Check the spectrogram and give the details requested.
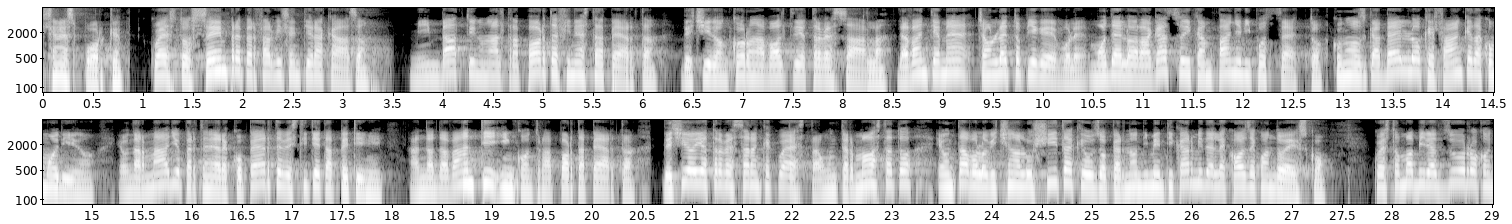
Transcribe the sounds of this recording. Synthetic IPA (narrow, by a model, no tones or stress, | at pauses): sanesporkkwest̪osɛmpɾeperfarvisent̪iːɾeakːaːza | miːmbat̪ːoinunalt̪ɾapɔrt̪afinɛst̪ɾaːpɛrt̪a | d̪et͡ʃiːd̪oaŋkoːɾaunavɔlt̪ad̪iat̪ːɾaversarlad̪avant̪iamːet͡ʃɛunlɛt̪ːopjeɡeːvolemod̪ɛlːoɾaɡat̪sːod̪ikampaɲːaed̪ipot̪sːet̪ːokonunozɡabɛlːokefːaaŋk̟ed̪akomod̪iːno | ɛunarmaːd̪jopert̪eneːɾekopɛrt̪evest̪iːt̪iet̪ːapːet̪iːni | and̪and̪oavant̪iiŋkont̪ɾounapɔrt̪aːpɛrt̪a | d̪et͡ʃiːd̪od̪iat̪ːɾaversaːɾeaŋk̟ekwest̪aunt̪ermɔst̪at̪oɛunt̪aːvolovit͡ʃiːnoalːuʃːiːt̪akeuːzopernond̪iment̪ikarmid̪elːekɔːzekwand̪oɛsko | kwest̪omɔːbilead̪zːurːoko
